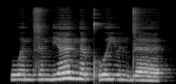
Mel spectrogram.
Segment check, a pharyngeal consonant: absent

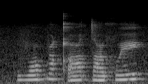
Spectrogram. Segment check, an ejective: present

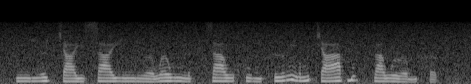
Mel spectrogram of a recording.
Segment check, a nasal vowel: absent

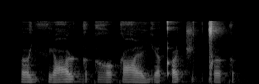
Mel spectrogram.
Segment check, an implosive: absent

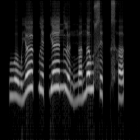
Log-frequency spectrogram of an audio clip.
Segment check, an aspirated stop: present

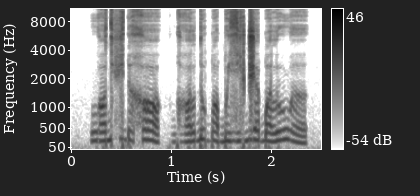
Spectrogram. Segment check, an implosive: present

